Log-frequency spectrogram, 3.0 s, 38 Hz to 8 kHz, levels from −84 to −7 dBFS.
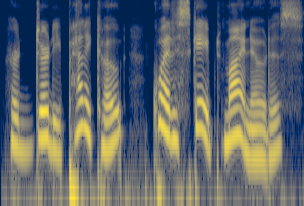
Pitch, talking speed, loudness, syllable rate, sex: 200 Hz, 140 wpm, -18 LUFS, 5.9 syllables/s, female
